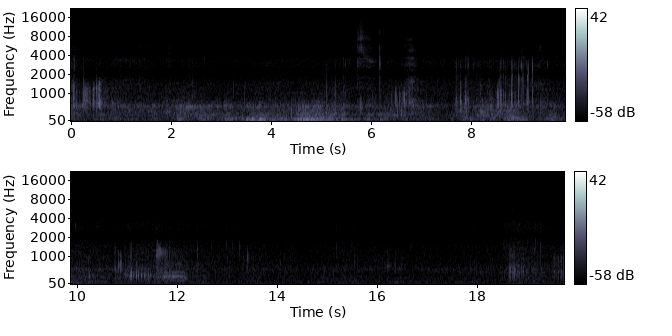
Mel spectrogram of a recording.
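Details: Loud stomach noises, some days louder than others: loud, irregular gurgling and rumbling bowel sounds over several seconds, then quiet; borborygmi.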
